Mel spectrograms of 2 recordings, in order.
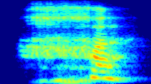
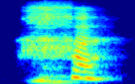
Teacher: don't pronounce the R like in English with a R sound. It's the sound H. It should hurt your throat a little bit.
